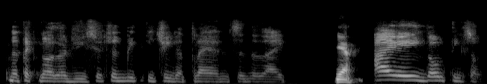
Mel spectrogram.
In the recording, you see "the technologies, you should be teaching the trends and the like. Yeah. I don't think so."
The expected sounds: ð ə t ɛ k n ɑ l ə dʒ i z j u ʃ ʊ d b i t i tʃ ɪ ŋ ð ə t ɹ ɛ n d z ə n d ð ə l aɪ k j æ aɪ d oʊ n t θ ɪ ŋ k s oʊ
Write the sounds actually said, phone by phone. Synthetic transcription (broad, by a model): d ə t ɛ k n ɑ l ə dʒ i s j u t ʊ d b i t i tʃ ɪ ŋ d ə t ɹ ɛ n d s ə n d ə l aɪ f j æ aɪ d oʊ n t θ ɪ ŋ k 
